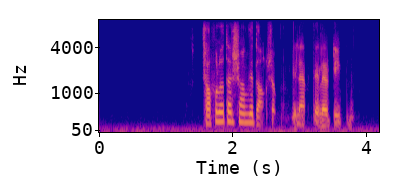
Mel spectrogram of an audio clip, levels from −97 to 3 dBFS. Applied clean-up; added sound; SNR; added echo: neural diffusion model UNIVERSE++.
